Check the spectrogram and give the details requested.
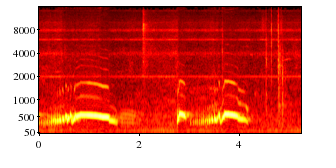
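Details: Barbary dove (puter pelung) cooing, played to provoke other doves to coo along: stuttering pulses build into a long sustained coo, a pause, then a second stuttered, drawn-out coo, with faint clicks at the end.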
